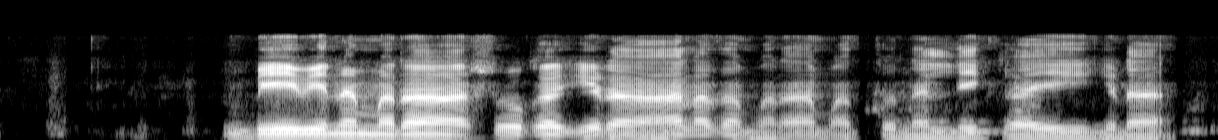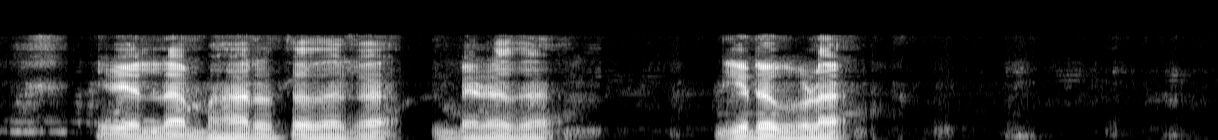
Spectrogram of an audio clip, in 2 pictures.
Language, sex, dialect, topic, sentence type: Kannada, male, Northeastern, agriculture, statement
